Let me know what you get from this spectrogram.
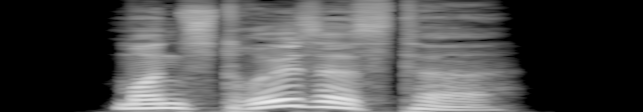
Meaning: inflection of monströs: 1. strong/mixed nominative/accusative feminine singular superlative degree 2. strong nominative/accusative plural superlative degree
- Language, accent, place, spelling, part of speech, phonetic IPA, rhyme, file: German, Germany, Berlin, monströseste, adjective, [mɔnˈstʁøːzəstə], -øːzəstə, De-monströseste.ogg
